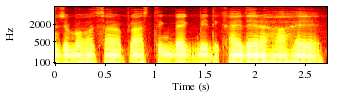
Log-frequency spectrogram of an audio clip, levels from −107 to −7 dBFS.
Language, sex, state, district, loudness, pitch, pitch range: Hindi, male, Arunachal Pradesh, Papum Pare, -16 LUFS, 90 Hz, 85-95 Hz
